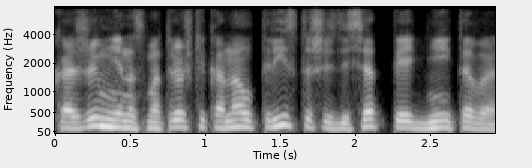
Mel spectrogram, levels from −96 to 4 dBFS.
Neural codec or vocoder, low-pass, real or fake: codec, 16 kHz, 6 kbps, DAC; 7.2 kHz; fake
